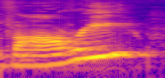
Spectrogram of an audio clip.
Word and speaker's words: Mhairi: It says in the back that her first name is pronounced Mhairi.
